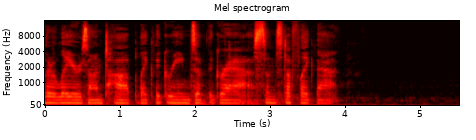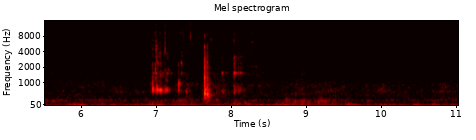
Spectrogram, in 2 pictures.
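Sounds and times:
small wet clicks: 6.9s - 8.4s.

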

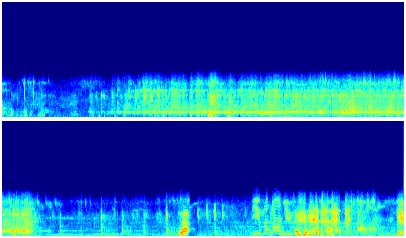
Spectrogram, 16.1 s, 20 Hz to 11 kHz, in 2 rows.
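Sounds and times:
two-stroke saw engine buzzing: 1.8s - 9.0s.

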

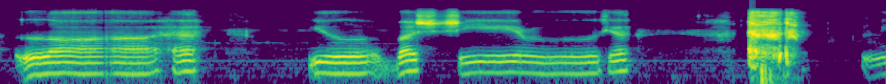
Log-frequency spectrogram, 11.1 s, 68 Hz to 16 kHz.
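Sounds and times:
man chanting: 0.0s - 2.6s, 3.9s - 8.0s, 10.8s - 11.0s
loud cough: 9.4s - 10.1s.

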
